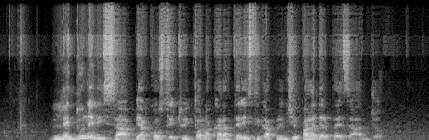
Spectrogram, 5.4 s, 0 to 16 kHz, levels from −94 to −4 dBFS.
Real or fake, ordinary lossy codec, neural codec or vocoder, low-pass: real; Opus, 16 kbps; none; 14.4 kHz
